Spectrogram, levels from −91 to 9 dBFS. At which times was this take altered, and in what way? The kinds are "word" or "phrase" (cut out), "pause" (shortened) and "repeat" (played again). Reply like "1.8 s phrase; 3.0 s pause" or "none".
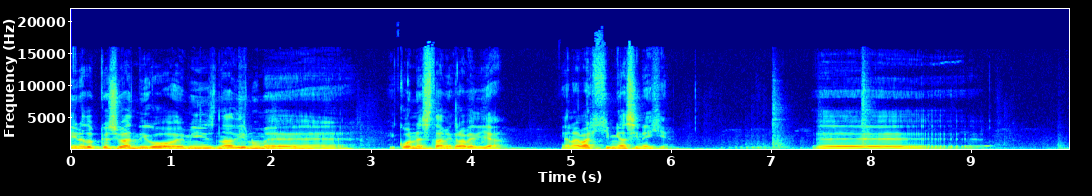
none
